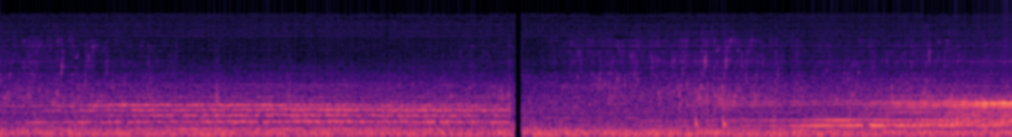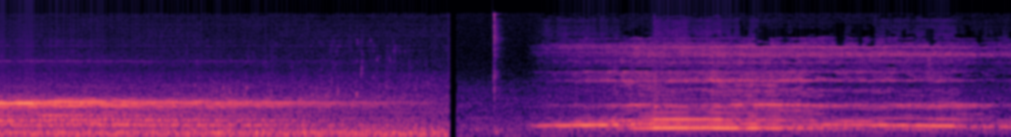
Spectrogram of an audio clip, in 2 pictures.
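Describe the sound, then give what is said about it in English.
An eerie Dementor creature sound effect from the Mo Creatures mod, of a creature stalking unseen: low, wavering moans and drawn-out tonal wails in three sustained stretches with brief breaks, steady and fairly loud, with no talking. “So basically, imagine yourself in a dark forest, and you could possibly be near a river, and there is a Dementor creeping up on you, or stalking you, but you don't know it's there until you hear these noises.”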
